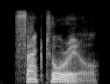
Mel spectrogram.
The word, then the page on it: factorial: British English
